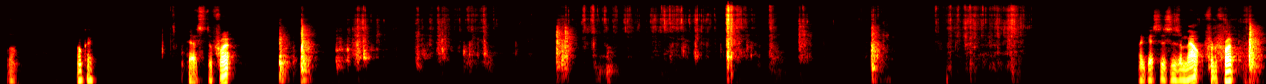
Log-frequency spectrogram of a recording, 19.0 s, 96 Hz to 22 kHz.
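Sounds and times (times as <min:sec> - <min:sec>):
packaging crinkling and rustling: 0:05.0 - 0:13.4, 0:14.0 - 0:15.6.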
